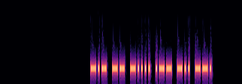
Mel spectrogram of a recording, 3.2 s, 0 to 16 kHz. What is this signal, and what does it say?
Morse code, heard as a keyed tone, about 52 wpm, 700 Hz. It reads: KM6WDG
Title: USA Call Signs - 6 Characters - 3x Character Spacing - 50wpm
